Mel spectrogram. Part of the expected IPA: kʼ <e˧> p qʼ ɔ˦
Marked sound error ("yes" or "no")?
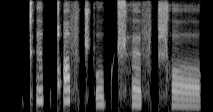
yes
